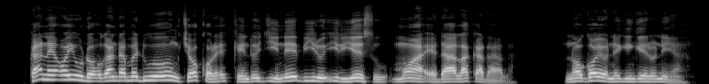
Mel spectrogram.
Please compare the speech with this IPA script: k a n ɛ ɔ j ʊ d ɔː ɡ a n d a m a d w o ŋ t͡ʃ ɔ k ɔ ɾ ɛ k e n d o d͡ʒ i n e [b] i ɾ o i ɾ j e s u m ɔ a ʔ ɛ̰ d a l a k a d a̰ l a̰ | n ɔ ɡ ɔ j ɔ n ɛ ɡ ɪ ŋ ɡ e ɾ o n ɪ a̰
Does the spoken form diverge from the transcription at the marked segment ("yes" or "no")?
no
